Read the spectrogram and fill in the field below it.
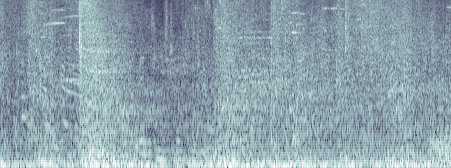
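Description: Game spell effects blast, crackle and whoosh in a busy battle.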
